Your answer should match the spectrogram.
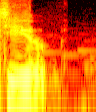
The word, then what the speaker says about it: Juic: Yeah, shoutouts to Juic or Juice, however you pronounce it. Great guy. Juice. It's actually Juice. Juice? Got it. Juke. Oh no. Here we go. A debate. Yeah, I'm part of the Juic I call him Juke.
